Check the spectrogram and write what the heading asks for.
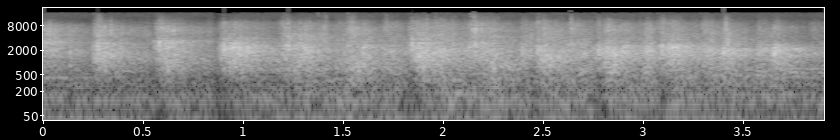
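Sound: audience clapping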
